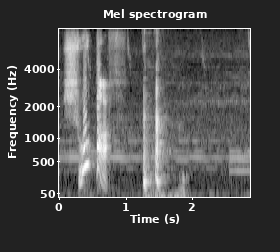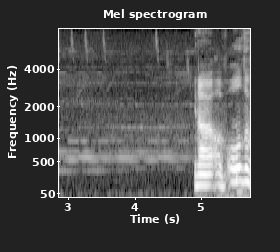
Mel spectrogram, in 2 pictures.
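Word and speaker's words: Shoopuf: Hey, we better hurry or we'll miss the shoe puff. Shoe puff? That's some kind of boat? Yes. It's pronounced Schwoopuff.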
